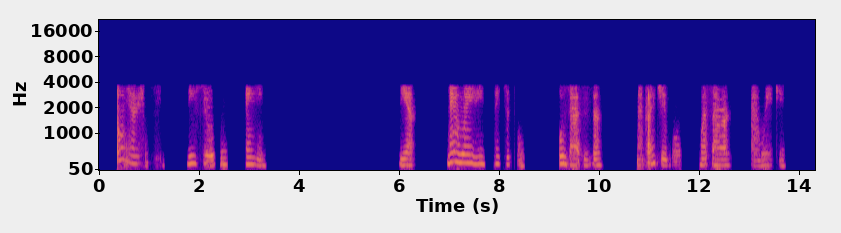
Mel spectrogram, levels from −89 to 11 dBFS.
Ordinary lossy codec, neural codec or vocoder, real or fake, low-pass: none; codec, 44.1 kHz, 0.9 kbps, DAC; fake; 3.6 kHz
